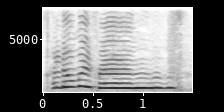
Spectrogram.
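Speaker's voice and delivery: high, slow, drawn-out hello; sing-song greeting. Pretend.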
